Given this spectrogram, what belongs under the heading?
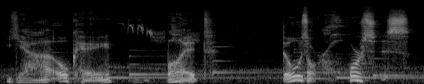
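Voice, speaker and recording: An actor playing a reserved, awkward young male hero in a fan audio drama, speaking in a halting, sincere way. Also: lowish voice, big pitch swings, over music, full character voice. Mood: reluctant, defensive. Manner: hesitant, soft-edged, halting.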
